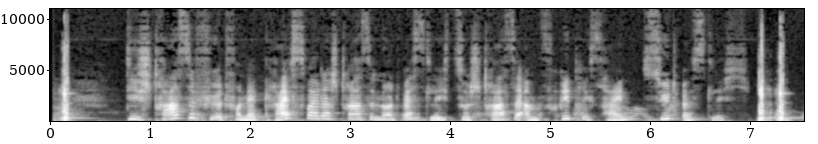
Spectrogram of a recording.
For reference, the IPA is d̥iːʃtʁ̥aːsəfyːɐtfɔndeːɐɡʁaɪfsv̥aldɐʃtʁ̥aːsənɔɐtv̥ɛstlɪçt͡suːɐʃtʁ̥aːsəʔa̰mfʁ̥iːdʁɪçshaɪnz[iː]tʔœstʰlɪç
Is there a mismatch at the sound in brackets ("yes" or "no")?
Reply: yes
